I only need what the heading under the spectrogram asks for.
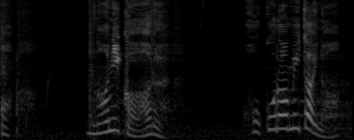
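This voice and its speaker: A man playing a cheerful, easygoing young guide to sea legends in an anime-style audio drama, explaining in a breezy, drawn-out way. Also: high voice, big pitch swings, mellow, slight background noise, exaggerated voice. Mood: urgent.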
